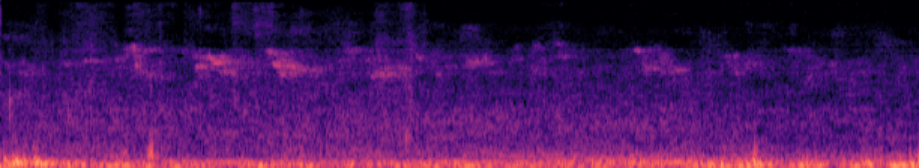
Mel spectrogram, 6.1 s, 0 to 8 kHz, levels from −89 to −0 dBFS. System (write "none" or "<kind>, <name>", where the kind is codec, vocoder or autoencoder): codec, DAC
